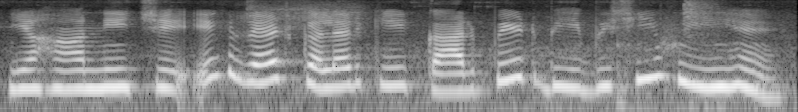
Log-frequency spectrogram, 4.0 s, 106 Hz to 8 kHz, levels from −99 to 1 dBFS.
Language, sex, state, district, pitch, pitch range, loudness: Hindi, female, Uttar Pradesh, Lalitpur, 285 Hz, 270-335 Hz, -15 LUFS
